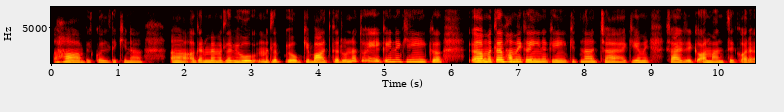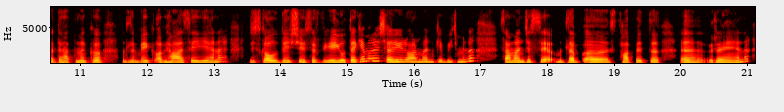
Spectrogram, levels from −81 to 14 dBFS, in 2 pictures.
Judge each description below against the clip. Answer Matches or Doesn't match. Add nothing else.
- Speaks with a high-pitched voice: Matches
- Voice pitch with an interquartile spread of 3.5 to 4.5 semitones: Doesn't match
